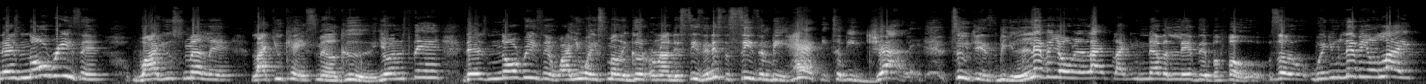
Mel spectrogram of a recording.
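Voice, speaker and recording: A woman with a Haitian accent, chatting in a casual product review and talking in an animated, slangy way. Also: sits high, moderate pace, few pauses. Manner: animated and slangy, with a lot of "you know what I mean". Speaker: beauty vlogger.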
